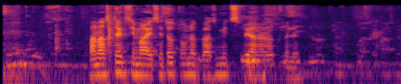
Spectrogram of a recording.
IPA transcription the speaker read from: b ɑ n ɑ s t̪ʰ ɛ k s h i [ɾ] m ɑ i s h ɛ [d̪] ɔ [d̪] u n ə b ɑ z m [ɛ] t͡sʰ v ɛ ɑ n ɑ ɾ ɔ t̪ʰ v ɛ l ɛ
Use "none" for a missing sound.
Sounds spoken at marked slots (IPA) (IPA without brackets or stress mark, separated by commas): none, t̪, t̪, i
